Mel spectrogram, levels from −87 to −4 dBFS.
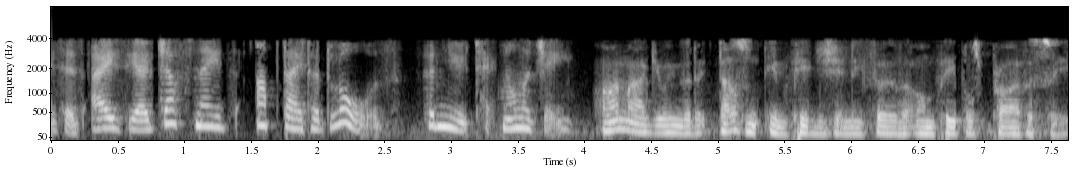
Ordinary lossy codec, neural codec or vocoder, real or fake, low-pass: AAC, 16 kbps; none; real; 7.2 kHz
